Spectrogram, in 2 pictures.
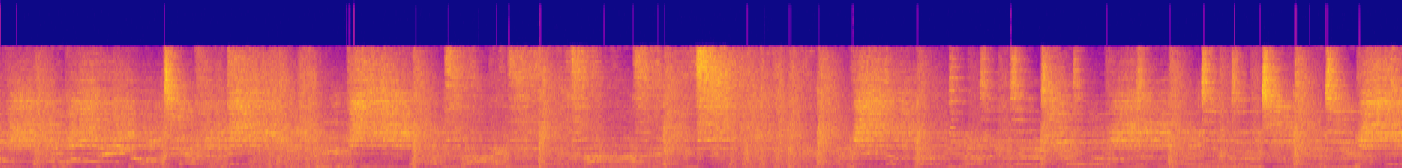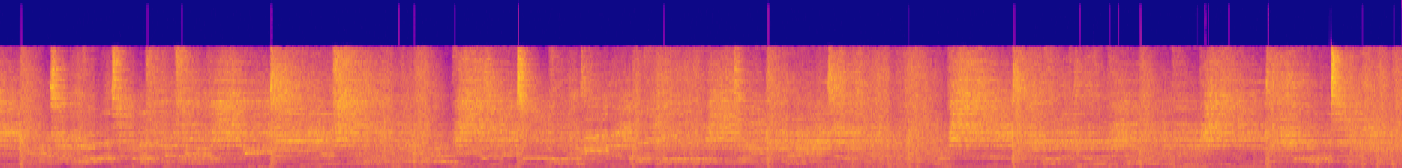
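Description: Live rock band playing loudly: a woman sings into a microphone over a drum kit and electric guitar.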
